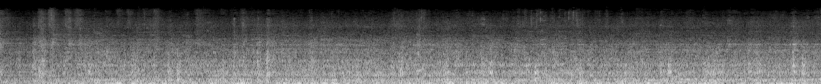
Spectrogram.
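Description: Mumbai suburban local train running: a steady rumble with wheel clatter on the rails.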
